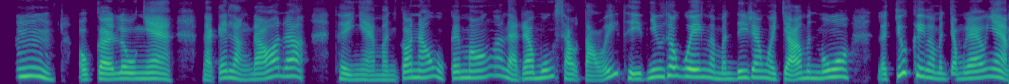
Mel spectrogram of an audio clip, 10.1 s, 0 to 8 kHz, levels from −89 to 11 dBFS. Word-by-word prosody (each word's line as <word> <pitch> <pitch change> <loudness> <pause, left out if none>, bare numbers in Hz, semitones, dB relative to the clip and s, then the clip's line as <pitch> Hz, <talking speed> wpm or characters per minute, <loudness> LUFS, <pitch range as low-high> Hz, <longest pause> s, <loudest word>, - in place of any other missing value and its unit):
Ừm, 285 -7 +1 0.2
ô 175 +1 -1
kê 190 0 +3
luôn 205 0 +1
nha, 205 -3 +2 0.3
là 160 -3 -3
cái 230 +3 -3
lần 195 -7 -2
đó 200 +10 +1
đó, 290 -2 +1 0.3
thì 190 -5 -2
nhà 170 -1 -4
mình 165 0 -8
có 230 +5 +1
nấu 250 +3 0
một 245 - -3
cái 225 +1 -1
món 245 +5 0
á 315 -1 -6
là 175 - -1
rau 210 +1 +3
muống 250 +6 0
xào 185 - -2
tỏi, 160 - -2
thì 195 -3 0
như 265 +4 +1
thói 315 - +3
quen 270 -2 +5
là 235 - -2
mình 195 -1 -4
đi 245 +1 +1
ra 255 -1 +2
ngoài 220 -5 -2
chợ 195 - +3
mình 225 0 -1
mua, 265 +4 +4 0.3
là 185 - -3
trước 375 - +2
khi 315 -4 +2
mà 245 -3 0
mình 200 -2 -4
trồng 195 +1 -3
rau 230 +3 +2
á - - -3
nha. 265 -5 +1
225 Hz, 270 wpm, -22 LUFS, 195-265 Hz, 0.3 s, quen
